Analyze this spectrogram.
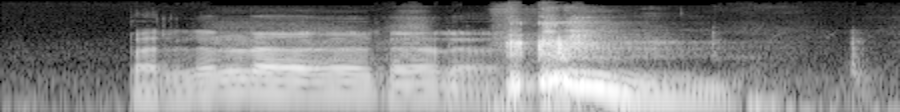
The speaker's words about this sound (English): Sorry, just clearing my throat.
